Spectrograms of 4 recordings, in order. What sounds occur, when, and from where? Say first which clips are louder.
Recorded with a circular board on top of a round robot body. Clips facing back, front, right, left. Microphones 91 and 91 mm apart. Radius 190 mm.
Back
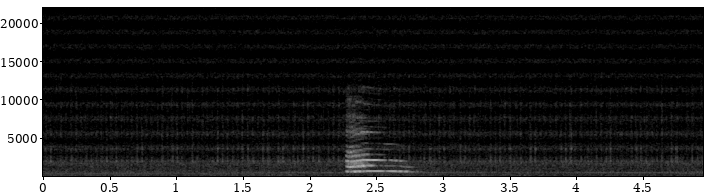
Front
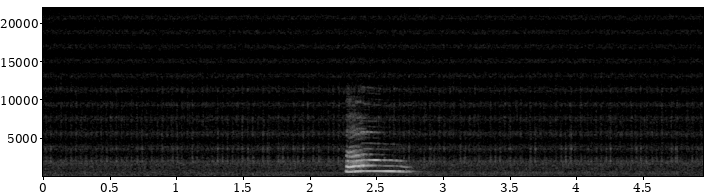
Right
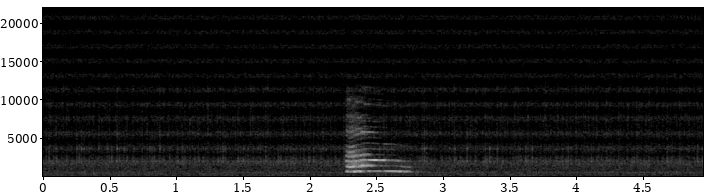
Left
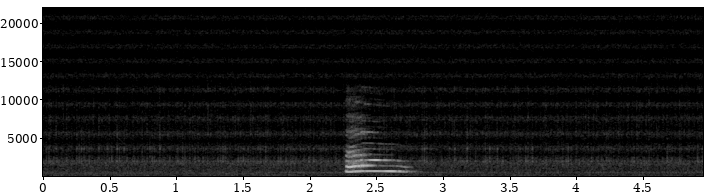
2.3 s a cat meowing: front 5 dB, left 6 dB; 45° left, 0.6 m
